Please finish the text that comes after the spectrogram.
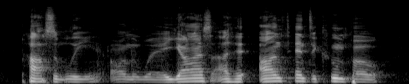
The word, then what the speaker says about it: Antetokounmpo: Giannis Antetokounmpo. Don't forget the extra. You got extra syllable. Antento. It's the toe at the end. Antetokounmpo.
